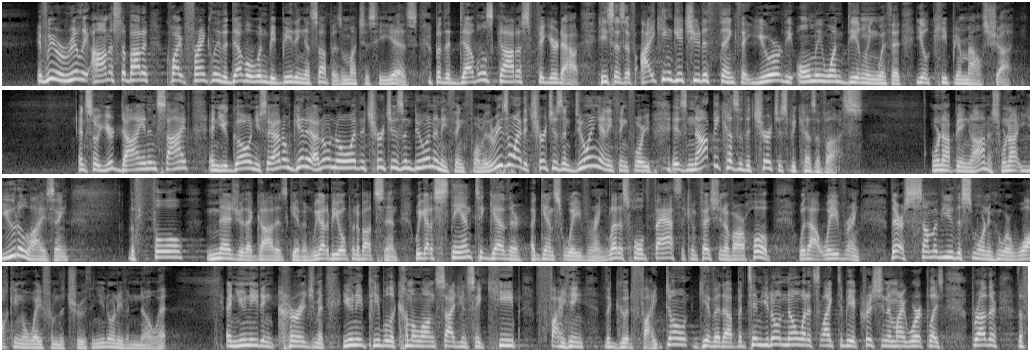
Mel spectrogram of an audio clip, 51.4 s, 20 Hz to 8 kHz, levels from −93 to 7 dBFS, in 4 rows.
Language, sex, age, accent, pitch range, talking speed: English, male, 40-59, American, 140-200 Hz, 225 wpm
